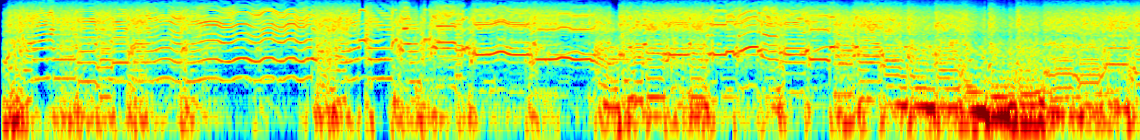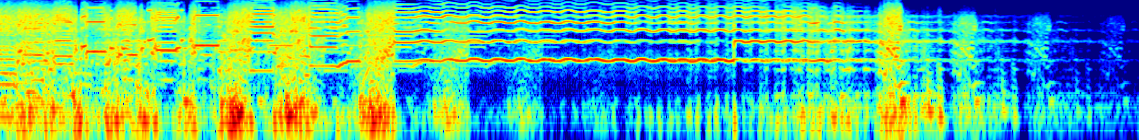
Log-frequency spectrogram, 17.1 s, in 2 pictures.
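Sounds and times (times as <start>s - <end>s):
electric guitar lead on bridge humbucker pickup: 0.0s - 17.0s.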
